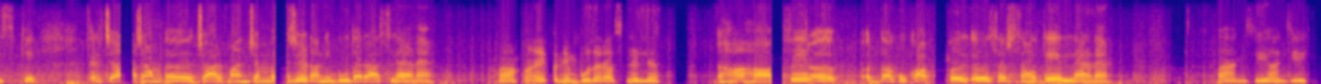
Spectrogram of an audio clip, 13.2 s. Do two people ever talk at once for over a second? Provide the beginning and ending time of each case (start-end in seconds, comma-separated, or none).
none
